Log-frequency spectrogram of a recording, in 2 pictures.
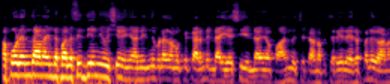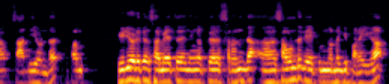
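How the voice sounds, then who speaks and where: A man who is a temple priest and astrologer, speaking with a Kerala Malayalam accent and explaining a horoscope slowly, counting houses aloud and answering his own questions, in a room with a fan running. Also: fairly high pitch, level tone, dark tone. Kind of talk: astrology lesson to camera.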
